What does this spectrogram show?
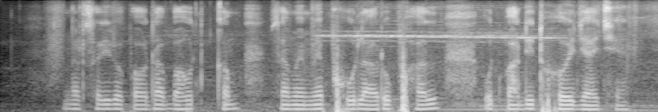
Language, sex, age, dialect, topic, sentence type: Maithili, male, 18-24, Angika, agriculture, statement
